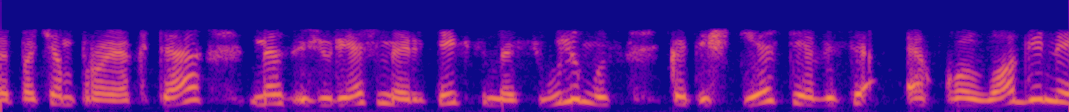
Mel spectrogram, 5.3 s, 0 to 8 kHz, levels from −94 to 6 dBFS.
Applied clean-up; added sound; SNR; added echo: neural mask model Resemble Enhance denoiser.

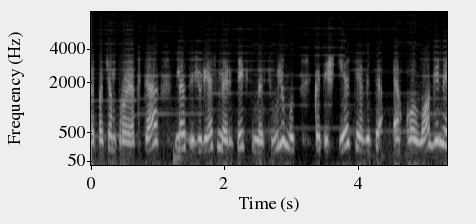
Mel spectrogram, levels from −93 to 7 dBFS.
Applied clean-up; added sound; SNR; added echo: neural separator model SepFormer DNS4.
